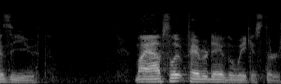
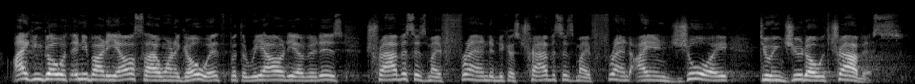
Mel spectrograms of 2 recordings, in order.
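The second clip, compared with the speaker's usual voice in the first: higher, louder sermon delivery; impassioned preaching; 7 semitones higher, 6 dB louder than usual. Real, not acted. Preacher telling the congregation why he values his friend, impassioned. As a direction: preach it with raised voice and conviction.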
